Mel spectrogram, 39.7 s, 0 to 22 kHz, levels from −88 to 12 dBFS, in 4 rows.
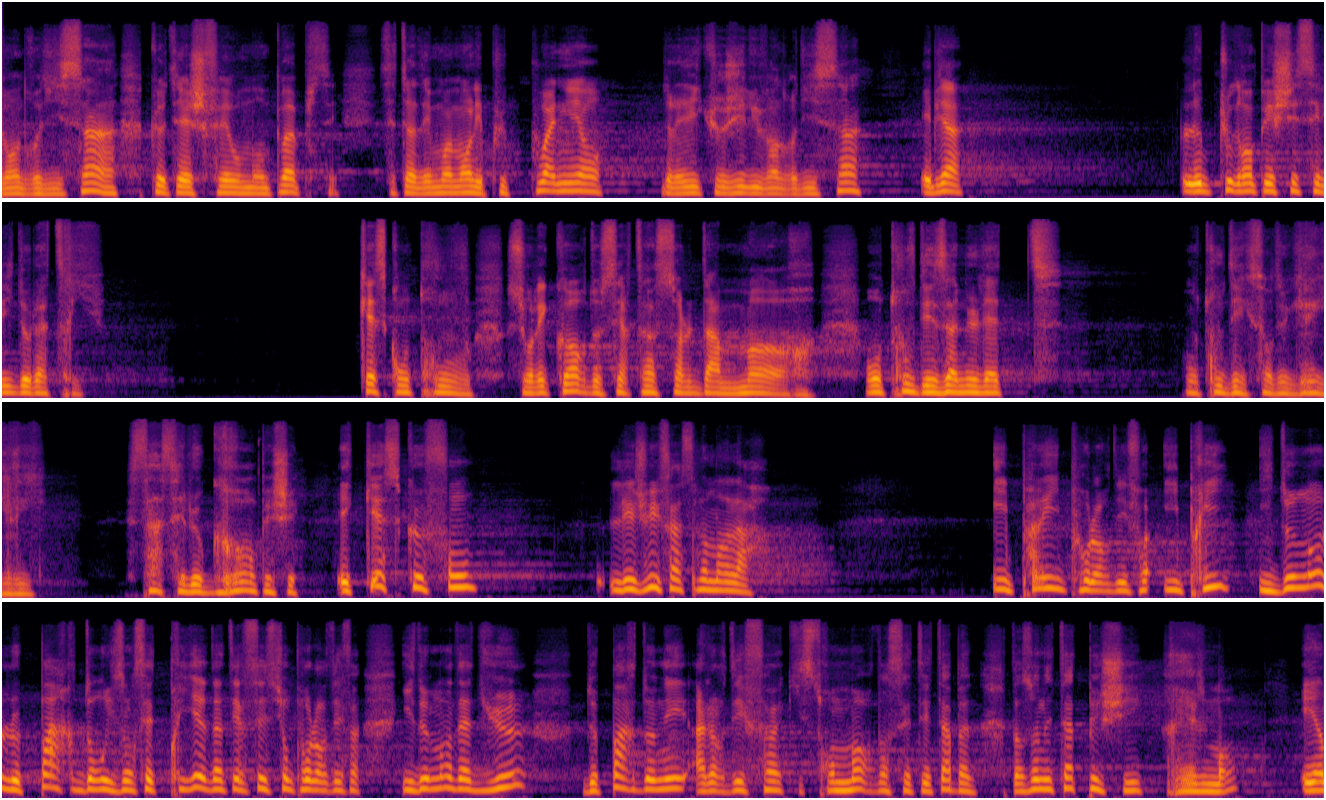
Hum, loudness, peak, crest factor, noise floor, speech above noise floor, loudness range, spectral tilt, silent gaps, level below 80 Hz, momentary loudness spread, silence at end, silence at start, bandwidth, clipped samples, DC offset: none; -17 LUFS; 0 dBFS; 16 dB; -80 dBFS; 64 dB; 5 LU; -6.5 dB/octave; none; -50 dBFS; 10 LU; 0 s; 0 s; 15.5 kHz; under 0.1%; under 0.1%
